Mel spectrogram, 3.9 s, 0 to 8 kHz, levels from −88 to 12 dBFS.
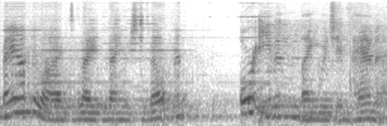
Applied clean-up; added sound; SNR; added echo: neural separator model SepFormer DNS4.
